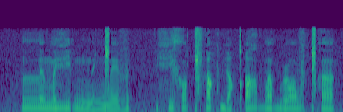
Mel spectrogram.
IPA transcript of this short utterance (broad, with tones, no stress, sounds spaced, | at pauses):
lː ɨ˦ m ɘ˦ vʲ e˦ b nː e˨ ŋ͡ǁ e˨ v | fʲ ɛ˦ x ɔ˦ ǁʰ ɨ˦ q bʲ ɔ˨ qʼ ɨ˦ ʁ b ɐ˦ b ɹ ɔ˦ v ǁʰ ɐ˦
